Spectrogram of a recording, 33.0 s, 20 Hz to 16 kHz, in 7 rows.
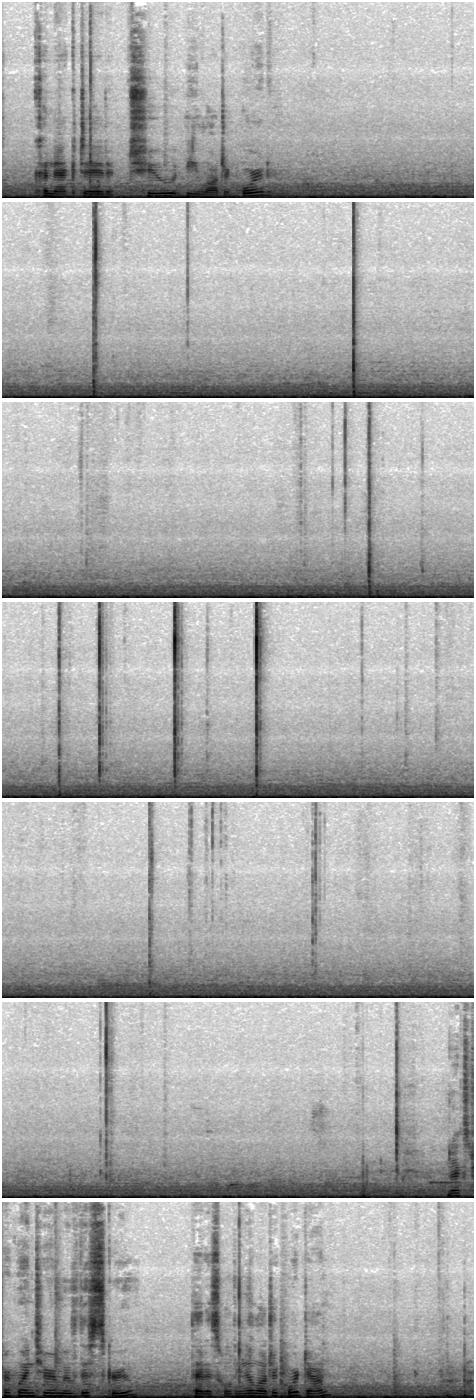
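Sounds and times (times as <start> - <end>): steady low rumble: 0.0 - 33.0
small sharp connector clicks: 14.7 - 17.0, 24.5 - 24.8.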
